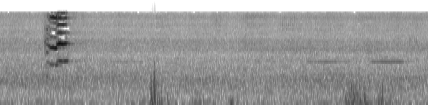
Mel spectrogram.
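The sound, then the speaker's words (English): A single short, shrill squawk from a pet bird on a balcony rings out near the start, followed by a few soft, low thumps and handling noises. No one speaks. “I'll let you be here, but you have to stop squawking.”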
